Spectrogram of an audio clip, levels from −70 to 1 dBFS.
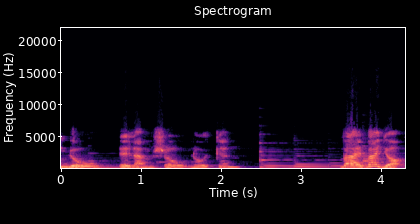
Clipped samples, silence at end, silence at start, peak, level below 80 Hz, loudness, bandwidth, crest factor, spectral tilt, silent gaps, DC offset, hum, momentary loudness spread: under 0.1%; 0 s; 0 s; -4 dBFS; -50 dBFS; -18 LUFS; 9.8 kHz; 14 dB; -5 dB/octave; none; under 0.1%; none; 16 LU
